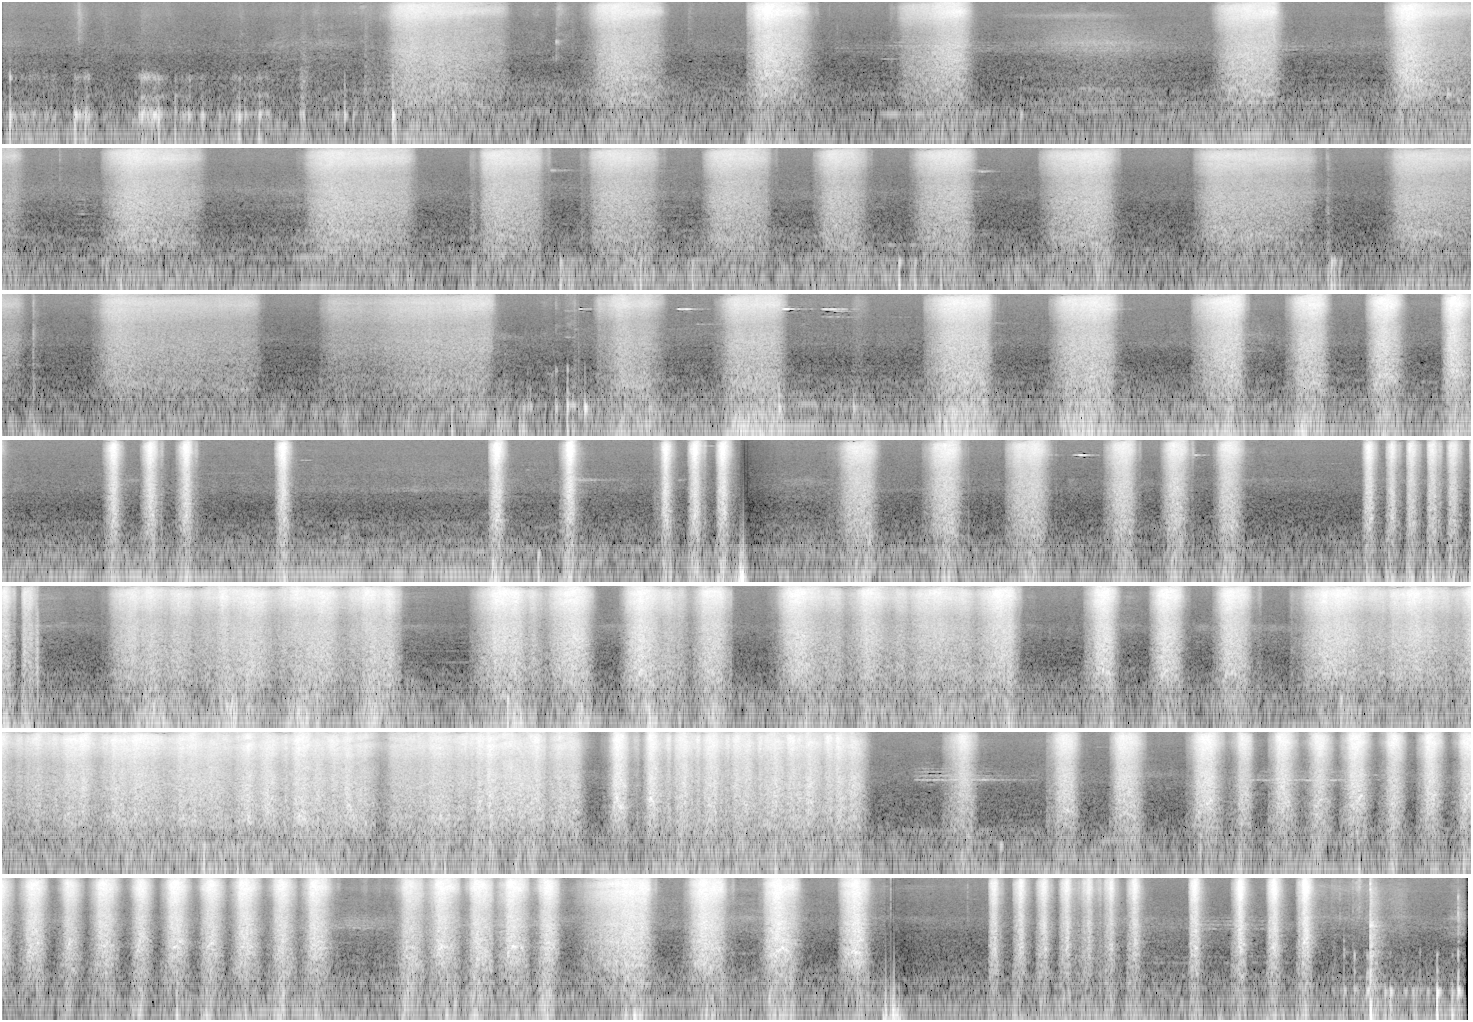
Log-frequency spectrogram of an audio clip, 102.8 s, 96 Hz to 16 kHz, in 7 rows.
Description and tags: Paint brush
All type of brushes on canvas, fast, slow , long circular brushes, anything needed in post. recorded on zoom h5
sponge, canvas, Pain, Paintbrush, Brush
